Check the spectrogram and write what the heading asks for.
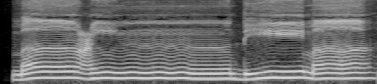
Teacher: untuk ikhfa haqiqi kita kena sembunyikan nun dan jangan sebut nun tepat pada makhrajnya.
